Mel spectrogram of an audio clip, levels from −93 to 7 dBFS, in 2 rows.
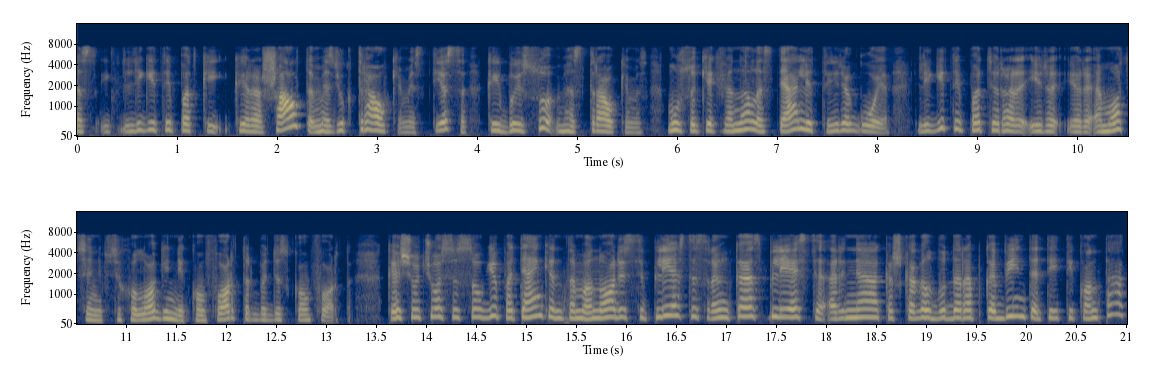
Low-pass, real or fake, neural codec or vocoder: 7.2 kHz; real; none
